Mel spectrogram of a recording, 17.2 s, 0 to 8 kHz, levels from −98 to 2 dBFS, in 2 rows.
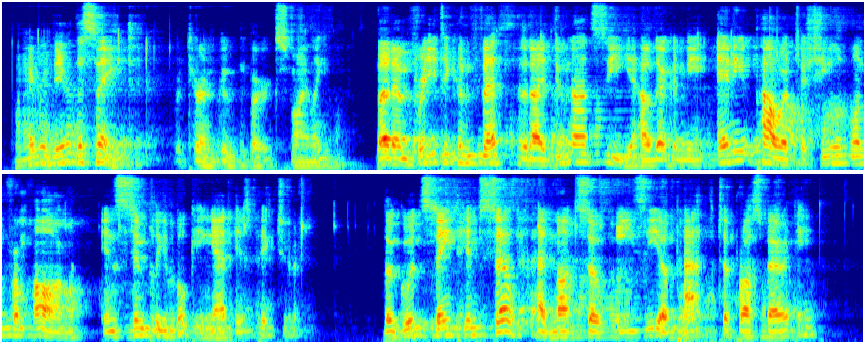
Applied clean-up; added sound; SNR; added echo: neural mask model DeepFilterNet 3.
